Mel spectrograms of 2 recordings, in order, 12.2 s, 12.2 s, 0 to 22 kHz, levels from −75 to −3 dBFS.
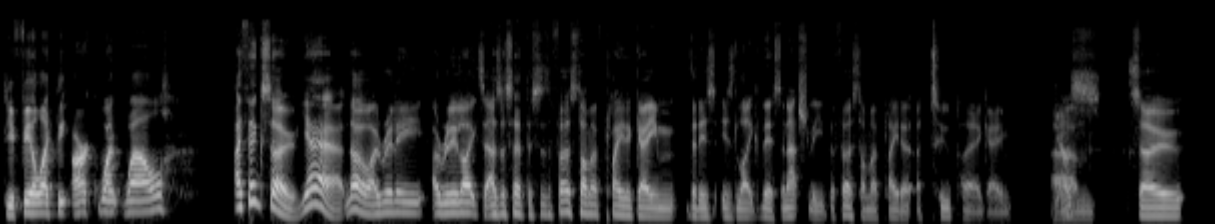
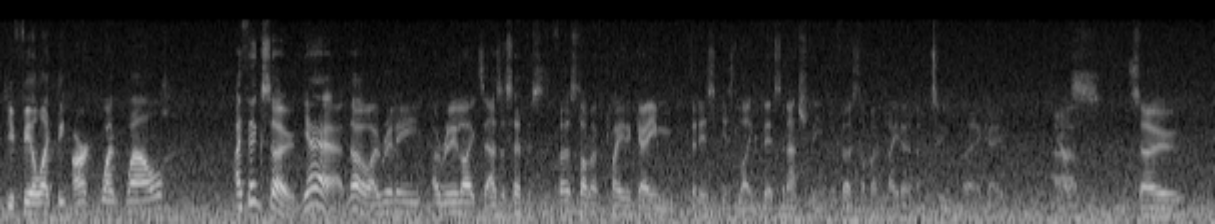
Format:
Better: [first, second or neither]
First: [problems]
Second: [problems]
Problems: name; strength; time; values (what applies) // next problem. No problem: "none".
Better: first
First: none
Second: hiss; loud; throughout; 8 dB below the speech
